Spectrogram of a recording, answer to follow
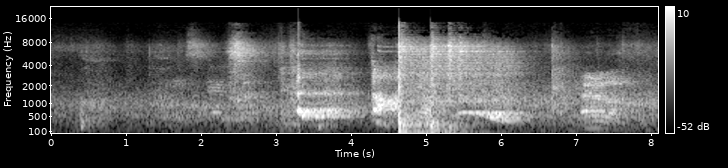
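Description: Barbell snatch with bumper plates: a sharp clank a little over three seconds in, then a heavier crash with rattling and ringing about halfway through as the loaded barbell is dropped onto the wooden platform. Shouts and a falling yell come around the impacts.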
